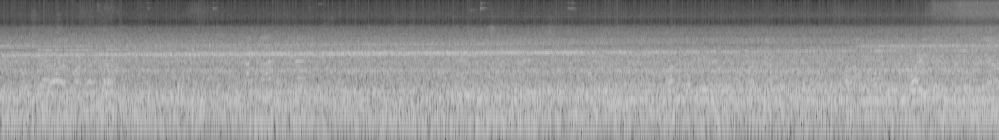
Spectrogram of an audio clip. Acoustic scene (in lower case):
subway train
